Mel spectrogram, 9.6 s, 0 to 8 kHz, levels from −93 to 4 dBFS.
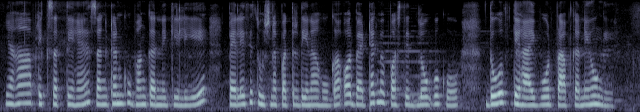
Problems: background sounds at intervals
